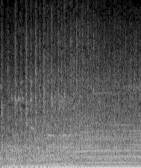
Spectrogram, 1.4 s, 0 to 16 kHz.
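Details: John Deere 318 lawn tractor after no-start fix (battery terminals cleaned, oil full and recently changed), started on the key: quick crank, catches at once, settles into steady even idle hum with no stumble; normal.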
